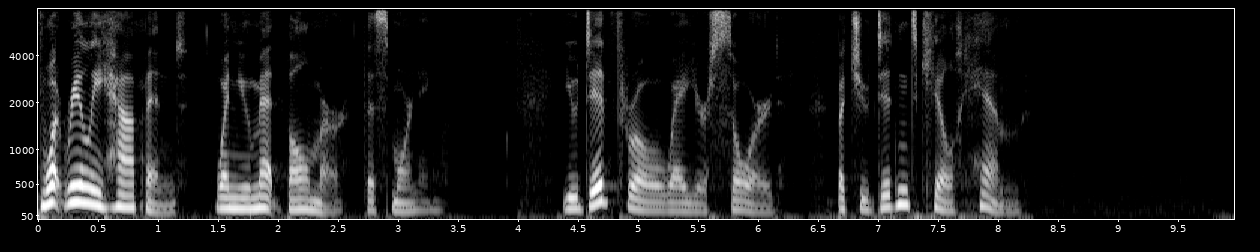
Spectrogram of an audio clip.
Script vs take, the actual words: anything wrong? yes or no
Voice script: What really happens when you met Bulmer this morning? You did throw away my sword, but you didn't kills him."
yes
